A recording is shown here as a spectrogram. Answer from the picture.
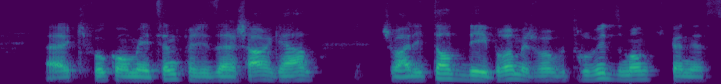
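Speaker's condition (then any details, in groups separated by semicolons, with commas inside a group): No condition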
